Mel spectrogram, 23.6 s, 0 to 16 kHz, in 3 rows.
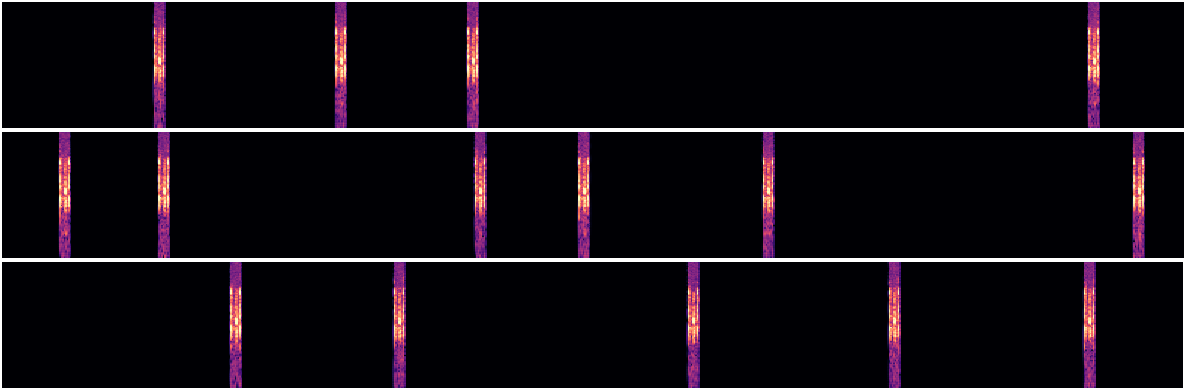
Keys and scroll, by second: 0.1 Return, 1.2 shift+Return, 1.5 shift+], 2.0 shift+[, 2.6 ', 2.8 Return, 3.7 ', 4.9-15.6 typing, 15.7 Return, 16.5 Return, 17.4-23.6 typing.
